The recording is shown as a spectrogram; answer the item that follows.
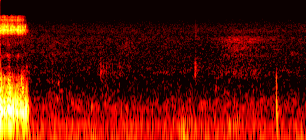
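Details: Pet Spitz dog asleep, snoring: one short, loud, rough snort at the start, then soft, low breathing with faint small clicks in a quiet room.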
